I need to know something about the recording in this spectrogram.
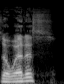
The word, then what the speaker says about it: Zoetis: if i'm not mistaken is you say it's pronounced zoetis yes yeah i've been mispronouncing that one yesterday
